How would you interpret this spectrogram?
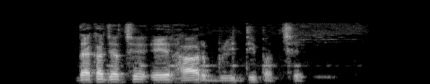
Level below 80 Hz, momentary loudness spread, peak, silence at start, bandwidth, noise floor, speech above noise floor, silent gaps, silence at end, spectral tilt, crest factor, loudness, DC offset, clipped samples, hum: -68 dBFS; 12 LU; -2 dBFS; 0.8 s; 7.4 kHz; -49 dBFS; 30 dB; none; 1.25 s; -3.5 dB/octave; 20 dB; -19 LUFS; under 0.1%; under 0.1%; none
